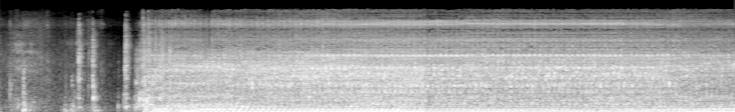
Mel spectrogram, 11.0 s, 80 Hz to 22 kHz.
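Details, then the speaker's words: Honda Dio Fit AF27 two-stroke scooter that would not start, after carburetor cleaned and blown out, fuel feed restored and enrichener (choke) wires resoldered; a few rough catches, then fires and holds a steady even idle; repaired, runs fine. "друзі продулось в промилось скутер прийшов в робоче состояние можна віддавати клієнту"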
